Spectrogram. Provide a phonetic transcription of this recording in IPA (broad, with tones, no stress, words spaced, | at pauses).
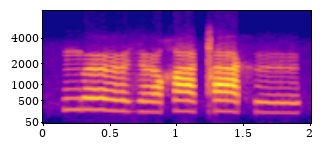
ŋœː˦˨zœ˨χa˦˨ǀa˦˨ xø˨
